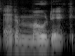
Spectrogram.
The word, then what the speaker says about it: Etymotic: Um, so the Edetomotic ER4S, Edomodic as they pronounce it, I believe.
